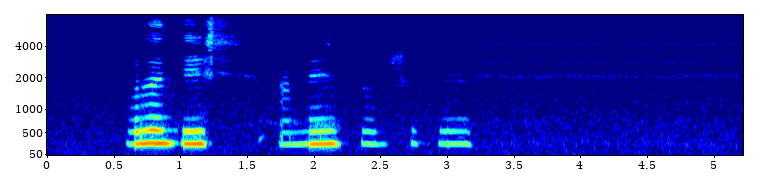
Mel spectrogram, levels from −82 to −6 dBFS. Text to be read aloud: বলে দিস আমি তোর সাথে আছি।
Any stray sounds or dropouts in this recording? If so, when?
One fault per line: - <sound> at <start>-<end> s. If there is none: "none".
none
